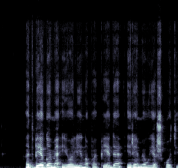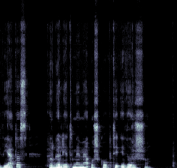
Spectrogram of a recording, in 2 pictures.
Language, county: Lithuanian, Panevėžys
